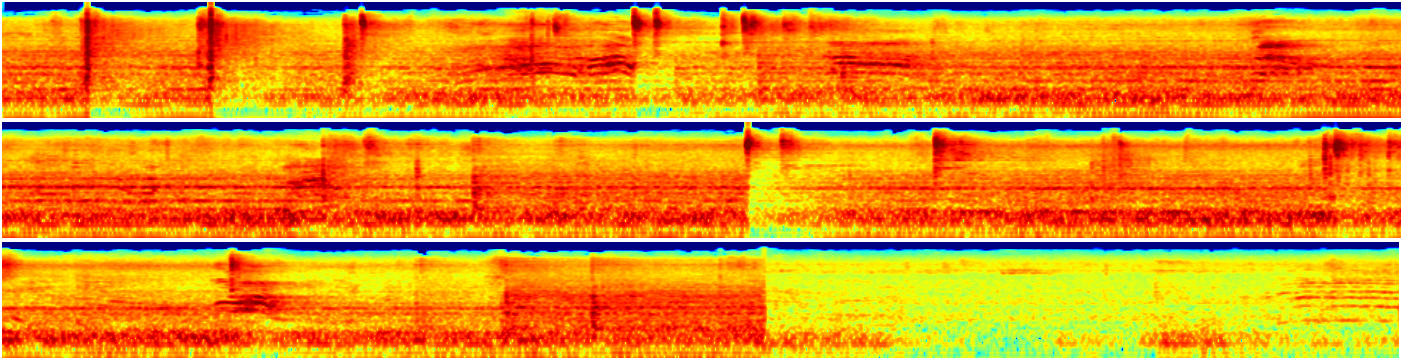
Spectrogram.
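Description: Swords clashing against swords and shields in a staged fight: a string of sharp, irregular hits over a steady background that cuts off shortly before the end.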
